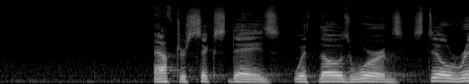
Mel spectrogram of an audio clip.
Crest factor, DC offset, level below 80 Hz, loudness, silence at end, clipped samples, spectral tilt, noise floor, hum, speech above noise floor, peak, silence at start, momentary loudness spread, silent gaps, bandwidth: 16 dB; under 0.1%; -72 dBFS; -24 LUFS; 0 s; under 0.1%; -6.5 dB/octave; -59 dBFS; none; 36 dB; -8 dBFS; 1.55 s; 10 LU; none; 16.5 kHz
